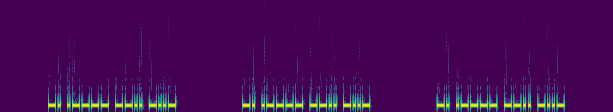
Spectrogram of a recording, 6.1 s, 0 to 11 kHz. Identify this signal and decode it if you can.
Morse code, heard as a keyed tone, about 50 wpm, 700 Hz. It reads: N1ZX N1ZX N1ZX
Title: Easy Call Signs Repeated 3x - 50wpm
